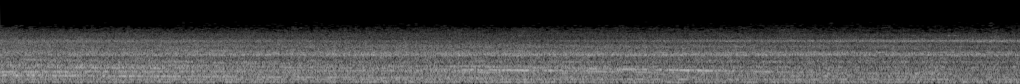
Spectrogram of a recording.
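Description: Interior running noise of a JR East E233 series 2000 subseries electric train in the Chiyoda Line tunnel: a steady rumble of wheels on rail with a few pitched tones that drift slowly up and down.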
